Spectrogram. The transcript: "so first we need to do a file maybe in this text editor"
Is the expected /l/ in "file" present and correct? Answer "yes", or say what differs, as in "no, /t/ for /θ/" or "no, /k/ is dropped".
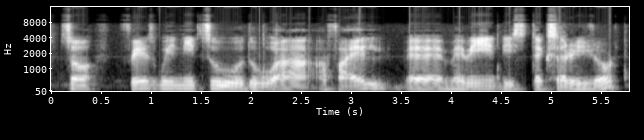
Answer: yes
